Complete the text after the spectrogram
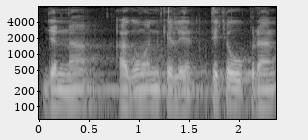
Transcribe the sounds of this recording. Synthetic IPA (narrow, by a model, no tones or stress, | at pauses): d͡ʑɛnːaː | ɡəmənkelet̪ːjat͡ɕaupɾãn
